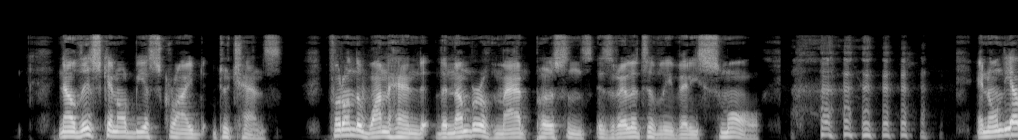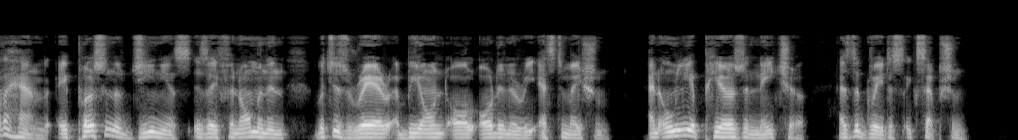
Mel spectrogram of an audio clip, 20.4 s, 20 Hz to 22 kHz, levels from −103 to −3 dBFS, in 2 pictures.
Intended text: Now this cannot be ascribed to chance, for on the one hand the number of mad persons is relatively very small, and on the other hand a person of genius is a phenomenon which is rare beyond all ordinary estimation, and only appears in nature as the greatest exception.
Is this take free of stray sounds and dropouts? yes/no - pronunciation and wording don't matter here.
no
